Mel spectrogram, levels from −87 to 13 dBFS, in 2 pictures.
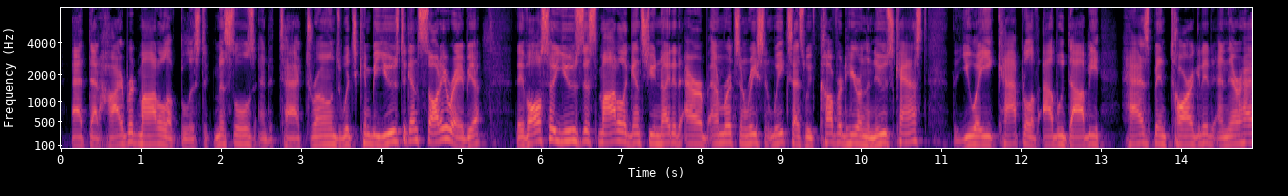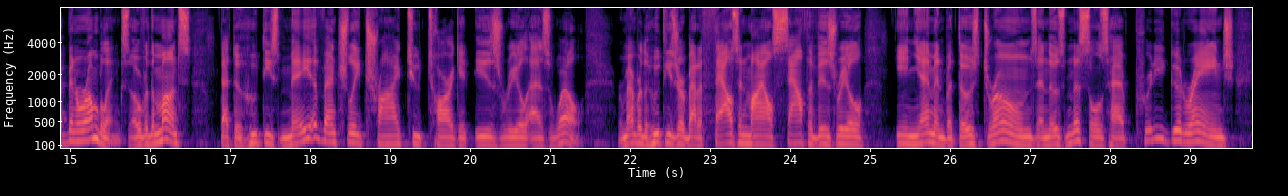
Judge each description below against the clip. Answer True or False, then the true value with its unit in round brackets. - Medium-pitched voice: False (120 Hz)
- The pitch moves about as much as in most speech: True (3.8 semitones)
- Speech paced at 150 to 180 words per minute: True (175 wpm)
